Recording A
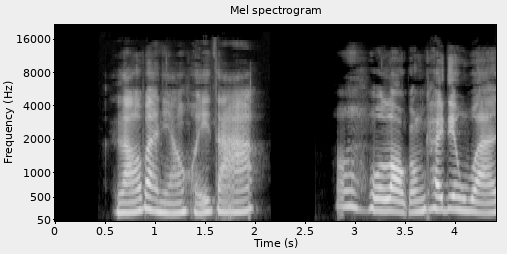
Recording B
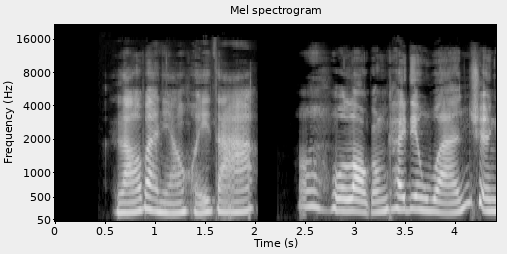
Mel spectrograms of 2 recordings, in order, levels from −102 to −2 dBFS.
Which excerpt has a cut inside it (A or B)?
B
